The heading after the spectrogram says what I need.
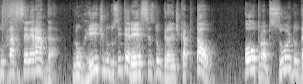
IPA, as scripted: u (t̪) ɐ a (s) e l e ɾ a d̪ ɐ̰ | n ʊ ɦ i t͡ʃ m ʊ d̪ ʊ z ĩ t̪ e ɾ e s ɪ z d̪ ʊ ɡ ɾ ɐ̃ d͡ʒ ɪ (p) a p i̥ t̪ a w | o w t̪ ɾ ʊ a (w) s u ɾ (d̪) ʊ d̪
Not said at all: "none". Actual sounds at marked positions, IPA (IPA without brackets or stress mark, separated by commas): t̪, s, k, b, d̪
